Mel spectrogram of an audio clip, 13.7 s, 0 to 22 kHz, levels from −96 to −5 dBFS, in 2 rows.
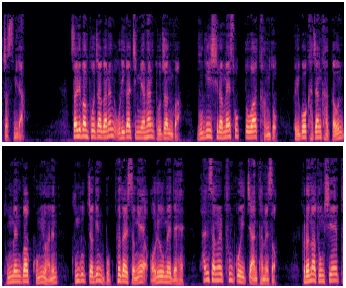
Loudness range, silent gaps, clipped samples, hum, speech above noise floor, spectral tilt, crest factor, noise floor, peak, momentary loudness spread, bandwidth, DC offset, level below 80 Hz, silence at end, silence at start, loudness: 2 LU; none; under 0.1%; none; 49 dB; -6 dB/octave; 18 dB; -74 dBFS; -8 dBFS; 12 LU; 15.5 kHz; under 0.1%; -64 dBFS; 0.1 s; 0.05 s; -26 LUFS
